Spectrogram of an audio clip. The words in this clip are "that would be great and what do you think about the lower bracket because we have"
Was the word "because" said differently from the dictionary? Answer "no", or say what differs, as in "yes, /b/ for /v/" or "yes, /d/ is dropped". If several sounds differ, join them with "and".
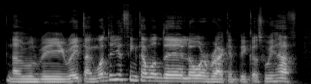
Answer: yes, /s/ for /z/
